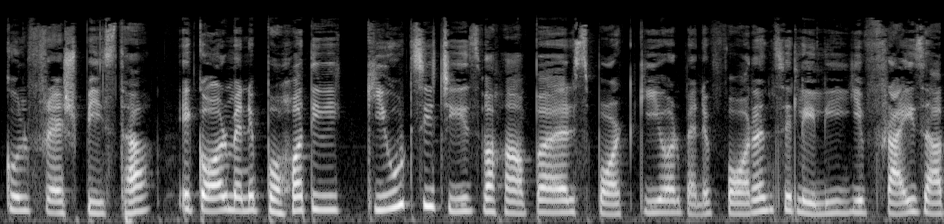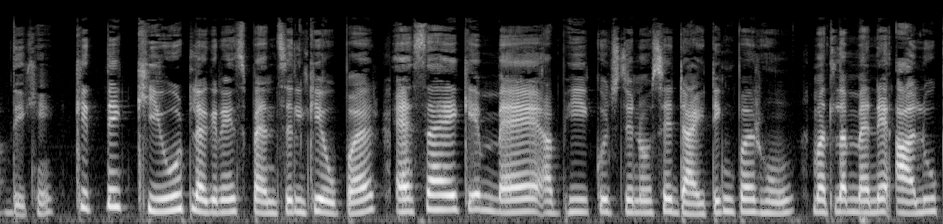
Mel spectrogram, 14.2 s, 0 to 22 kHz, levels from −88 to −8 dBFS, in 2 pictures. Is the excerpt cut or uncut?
uncut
